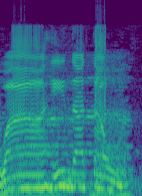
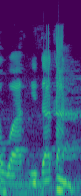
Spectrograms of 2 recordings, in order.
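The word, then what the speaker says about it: وَاحِدَةً: Itu juga idgham bi gunnah masuk dengan dengung, ummatau wahidatau, sama wahidatau, tidak dibaca wahidatan.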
